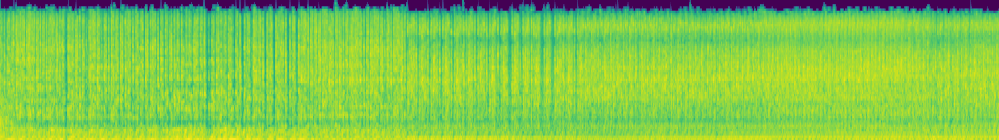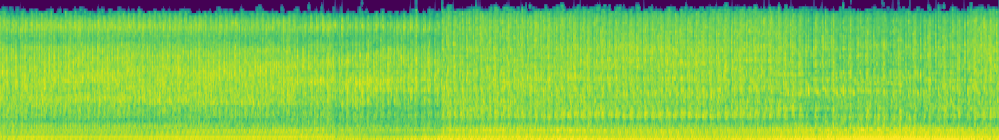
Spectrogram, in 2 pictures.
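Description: Carbureted car engine running just after a cold start on choke, a steady low engine note that changes abruptly about six seconds in and again about two-thirds of the way through, and gets a little louder near the end.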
